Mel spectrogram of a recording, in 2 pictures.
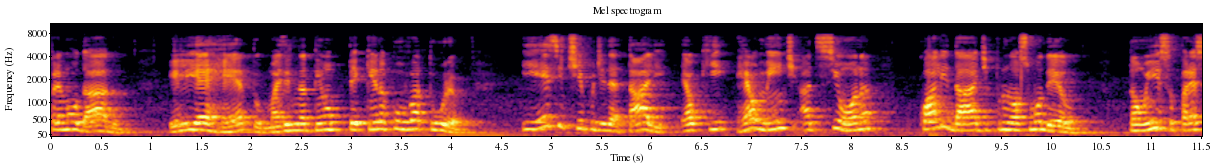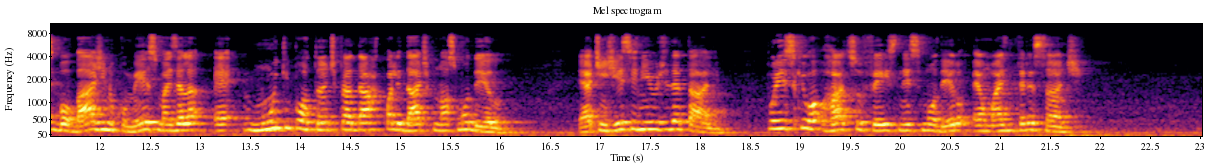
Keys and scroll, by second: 20.7-21.9 typing.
